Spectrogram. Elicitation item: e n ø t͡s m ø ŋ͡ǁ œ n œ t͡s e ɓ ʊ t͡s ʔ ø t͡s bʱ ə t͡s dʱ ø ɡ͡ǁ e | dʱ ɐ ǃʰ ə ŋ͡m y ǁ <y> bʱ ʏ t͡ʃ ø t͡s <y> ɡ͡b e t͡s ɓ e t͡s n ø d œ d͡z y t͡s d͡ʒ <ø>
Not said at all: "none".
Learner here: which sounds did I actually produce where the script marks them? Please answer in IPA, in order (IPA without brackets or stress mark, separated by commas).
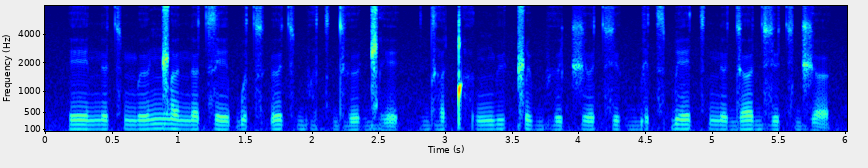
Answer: y, y, œ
